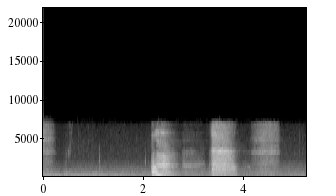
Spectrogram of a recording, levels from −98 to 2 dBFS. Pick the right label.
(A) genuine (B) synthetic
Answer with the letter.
A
